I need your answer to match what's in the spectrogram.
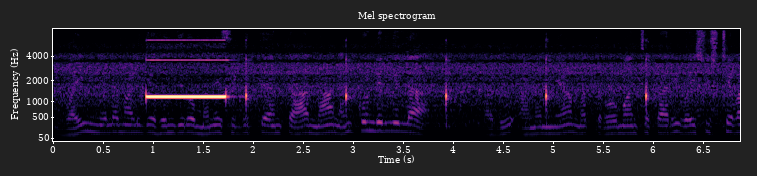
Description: Radio time signal (WWVH, Hawaii), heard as ticks, one a second, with room echo and speech in Kannada.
